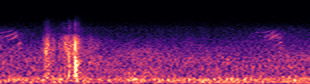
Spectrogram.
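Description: Quiet outdoor background: a faint steady hiss, with one short high-pitched sound about half a second in.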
